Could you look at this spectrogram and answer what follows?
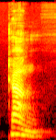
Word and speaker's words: tongue: Number 6. Tongue. This N is silent. Tongue. Say this word, tongue.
